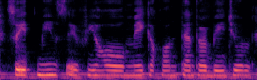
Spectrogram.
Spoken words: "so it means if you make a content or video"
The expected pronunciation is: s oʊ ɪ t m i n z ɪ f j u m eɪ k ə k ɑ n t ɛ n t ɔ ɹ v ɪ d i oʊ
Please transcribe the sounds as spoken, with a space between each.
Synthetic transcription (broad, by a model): s oʊ ɪ t m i n s ɪ f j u m eɪ k ə k ɑ n t ɛ n t ɔ ɹ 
